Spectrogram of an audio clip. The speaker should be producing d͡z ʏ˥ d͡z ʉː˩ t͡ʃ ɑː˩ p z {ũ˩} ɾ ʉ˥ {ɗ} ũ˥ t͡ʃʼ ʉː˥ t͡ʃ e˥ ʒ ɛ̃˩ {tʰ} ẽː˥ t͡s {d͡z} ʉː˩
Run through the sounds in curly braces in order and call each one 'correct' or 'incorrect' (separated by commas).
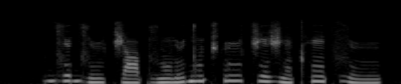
correct, incorrect, correct, incorrect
